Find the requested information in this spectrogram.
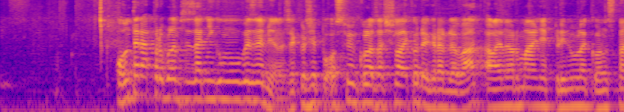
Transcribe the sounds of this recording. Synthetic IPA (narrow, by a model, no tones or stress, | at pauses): ʔo̞nt̪ɛdapɾo̞blɛːmsɛzadɲikumuvuːbɛt͡snɛmɲɛ̰lrɛkl̩ʒɛpoʔosmɛːmko̞lɛzat͡ʃlajako̞dɛɡɾado̞vat̪ʔalɛno̞ɾmaːlɲɛplɪnulɛko̞nst̪a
